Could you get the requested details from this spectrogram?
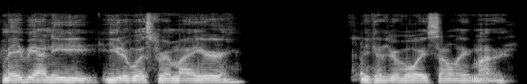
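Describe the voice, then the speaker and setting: A man's voice: sits low, level tone, measured pace, darkish tone. A man contestant on a dating show, talking hesitantly and chuckling between words. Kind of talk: casual chat.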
